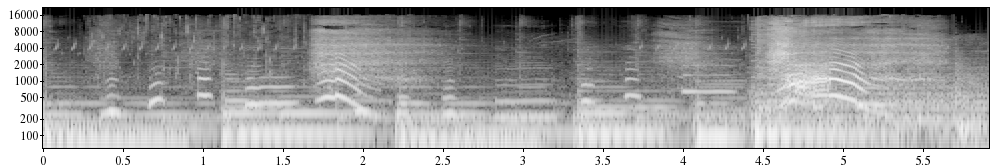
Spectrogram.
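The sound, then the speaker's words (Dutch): Water pours in two short gushing bursts over a bright, bouncy musical backing as plants are watered, the second splash louder and longer than the first. “Water, water, water voor de plantjes.”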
